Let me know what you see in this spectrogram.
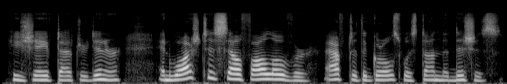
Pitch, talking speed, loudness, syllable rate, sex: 210 Hz, 190 wpm, -18 LUFS, 5.0 syllables/s, female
